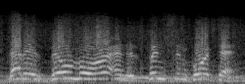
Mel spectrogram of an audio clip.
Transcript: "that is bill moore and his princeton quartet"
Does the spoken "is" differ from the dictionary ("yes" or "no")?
no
